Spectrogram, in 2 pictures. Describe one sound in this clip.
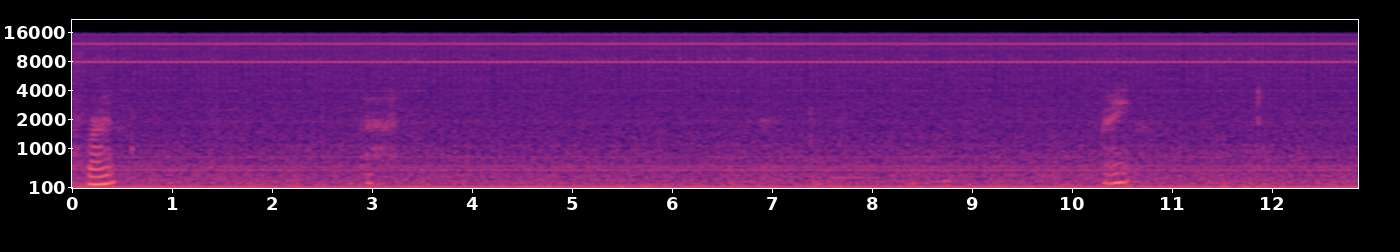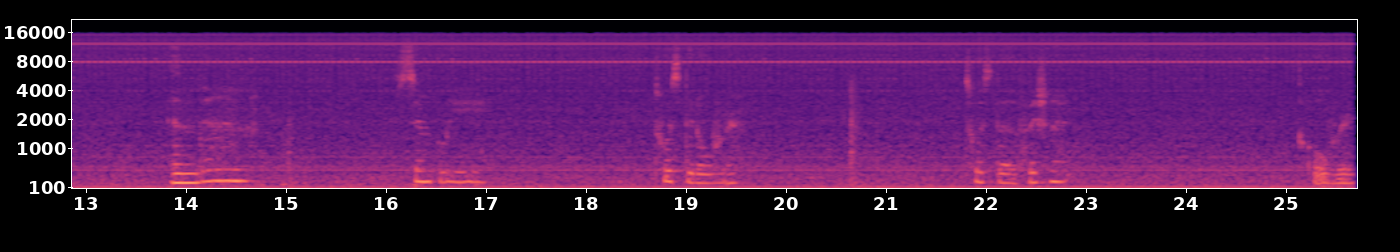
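A young woman speaks calmly and close by, in short bursts with pauses.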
